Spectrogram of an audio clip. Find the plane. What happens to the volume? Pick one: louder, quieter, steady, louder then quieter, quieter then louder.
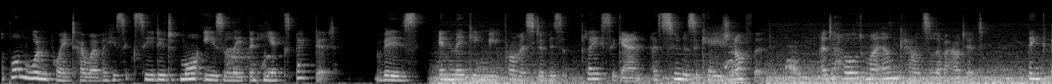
quieter then louder.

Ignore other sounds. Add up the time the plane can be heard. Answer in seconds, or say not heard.
6 s.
